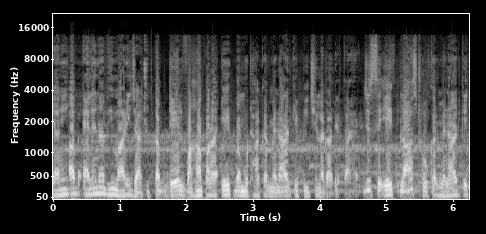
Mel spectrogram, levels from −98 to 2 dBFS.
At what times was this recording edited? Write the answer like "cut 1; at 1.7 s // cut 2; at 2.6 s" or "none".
cut 1; at 1.4 s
